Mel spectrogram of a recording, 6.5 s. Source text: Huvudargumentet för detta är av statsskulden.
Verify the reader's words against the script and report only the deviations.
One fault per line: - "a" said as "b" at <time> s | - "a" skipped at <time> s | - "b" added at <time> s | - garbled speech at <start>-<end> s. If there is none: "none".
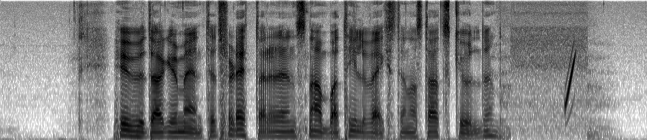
- "den snabba tillväxten" added at 2.7 s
